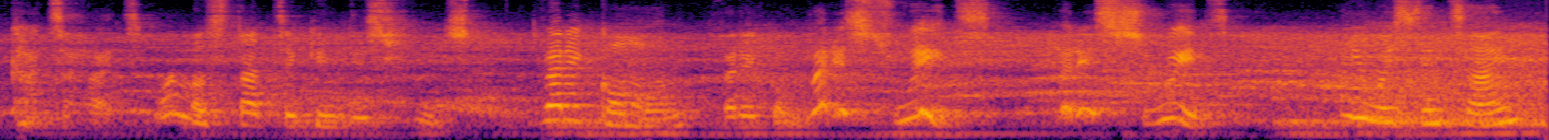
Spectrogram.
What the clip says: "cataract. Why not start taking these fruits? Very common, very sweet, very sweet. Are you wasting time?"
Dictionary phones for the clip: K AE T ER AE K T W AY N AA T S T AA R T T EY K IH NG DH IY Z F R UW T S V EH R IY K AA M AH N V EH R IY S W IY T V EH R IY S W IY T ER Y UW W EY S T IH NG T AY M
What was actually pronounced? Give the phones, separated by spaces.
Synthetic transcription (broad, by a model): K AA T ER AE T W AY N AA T S T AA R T T EY K IH NG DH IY S F R UW T S V EH R IY K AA M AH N V EH R IY S W IY T V EH R IY S W IY T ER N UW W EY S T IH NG T AY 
